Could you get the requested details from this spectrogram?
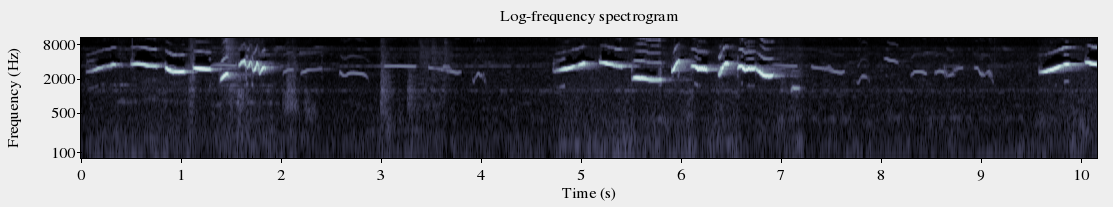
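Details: Oriental magpie-robin singing in continuous gacor style: bursts of sweet rising and falling whistles mixed with quick chattering notes, a pause of about three seconds, then another phrase and the start of a third.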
